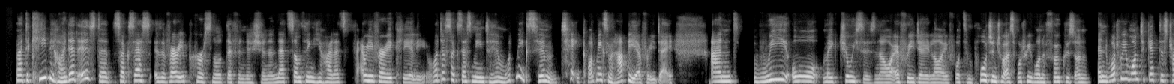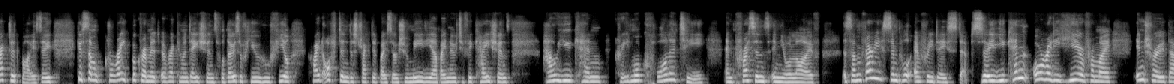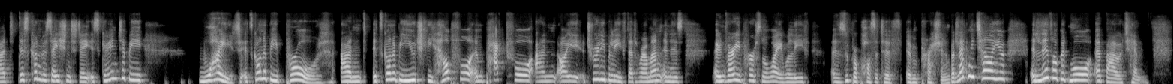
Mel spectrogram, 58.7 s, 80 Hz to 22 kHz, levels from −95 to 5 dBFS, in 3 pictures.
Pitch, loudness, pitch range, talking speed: 220 Hz, -19 LUFS, 195-260 Hz, 165 wpm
